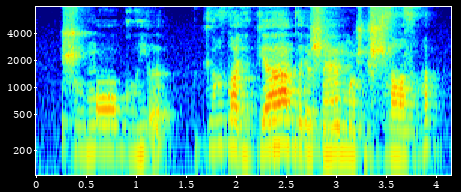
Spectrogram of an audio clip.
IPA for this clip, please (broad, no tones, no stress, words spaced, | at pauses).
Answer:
ʂɔ̤mɔː ɡɔ̤jə̰ | kʲɔ̤dˤə˞ ɾʲa̤kʲaːɡə ɾʲaʂæ̃mɔ̃ʂ ɡʲəʂzˤæzˤə̤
